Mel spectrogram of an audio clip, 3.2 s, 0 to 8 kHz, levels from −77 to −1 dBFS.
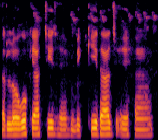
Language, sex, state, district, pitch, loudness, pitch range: Hindi, male, Bihar, Jahanabad, 120 Hz, -19 LUFS, 115-135 Hz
